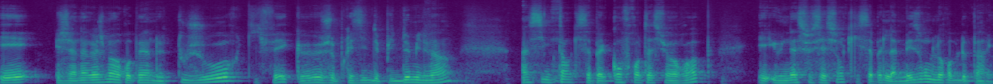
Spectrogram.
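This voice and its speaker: A man speaks in an ordinary speaking voice, fairly low in pitch with ordinary pitch variation, at a fairly quick pace. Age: 60s. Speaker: energy consultant. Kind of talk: interview.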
